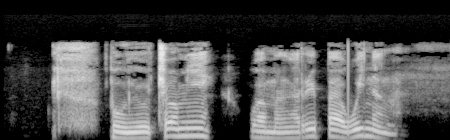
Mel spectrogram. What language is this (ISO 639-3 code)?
qur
